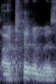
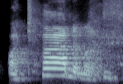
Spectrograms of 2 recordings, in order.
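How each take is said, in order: First: The vowels are said with a narrow mouth. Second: The vowels are said with a wide mouth. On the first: The speaker calls it wrong. "I did not open that much bigger of mouth" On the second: The speaker calls it right. "Now I would say autonomous"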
